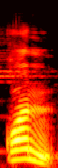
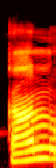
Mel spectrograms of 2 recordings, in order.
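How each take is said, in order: First: The vowel is a dark, rounded 'o'-like sound. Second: The vowel is a light, open 'a' sound. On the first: The speaker calls it right. "এটি হবে কন" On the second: The speaker calls it wrong. "অনেক সবাই বলে এটি মোটা অক্ষর তার জন্য কফ আকার উচ্চারণ হবে না"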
